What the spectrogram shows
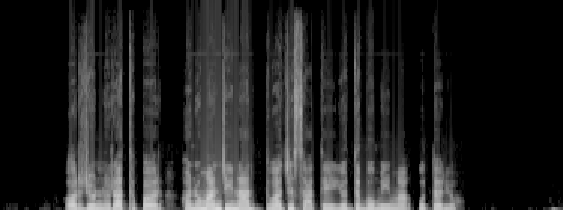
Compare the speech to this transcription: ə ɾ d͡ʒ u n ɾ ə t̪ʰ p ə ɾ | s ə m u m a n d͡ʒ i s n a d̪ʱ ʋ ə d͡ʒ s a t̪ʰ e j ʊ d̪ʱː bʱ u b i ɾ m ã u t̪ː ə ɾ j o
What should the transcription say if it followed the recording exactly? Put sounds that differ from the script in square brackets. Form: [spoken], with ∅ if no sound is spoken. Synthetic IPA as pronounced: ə ɾ d͡ʒ u n ɾ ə t̪ʰ p ə ɾ | [h] ə [n] u m a n d͡ʒ i [∅] n a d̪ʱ ʋ ə d͡ʒ s a t̪ʰ e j ʊ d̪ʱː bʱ u [m] i [∅] m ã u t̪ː ə ɾ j o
